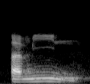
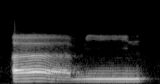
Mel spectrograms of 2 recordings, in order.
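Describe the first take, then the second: First: Short first vowel, single m sound. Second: Long first vowel, single m sound. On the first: "Kalau A pendek" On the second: "panjangkan hamzah, mim tidak bertasydid"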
